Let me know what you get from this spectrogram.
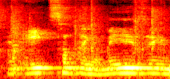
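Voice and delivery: normal talking voice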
